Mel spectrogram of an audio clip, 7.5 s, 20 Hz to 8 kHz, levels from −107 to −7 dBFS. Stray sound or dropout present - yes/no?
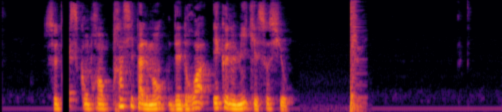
yes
